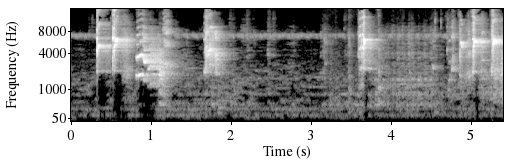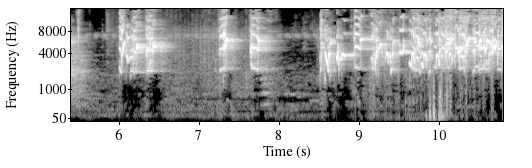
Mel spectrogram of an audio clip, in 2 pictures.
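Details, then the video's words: Green Fischer's lovebirds kept as pets: sharp, high chirps repeated in short separate bursts, then ending in a continuous shrill, noisy chatter of several birds. "Fisher Love Birds Sound | African Lovebirds | Green Fisher Love birds Voice"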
